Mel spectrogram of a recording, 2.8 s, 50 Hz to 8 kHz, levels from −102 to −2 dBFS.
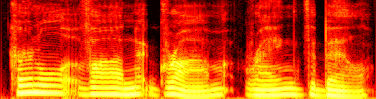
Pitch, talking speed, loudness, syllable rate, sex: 135 Hz, 130 wpm, -16 LUFS, 3.1 syllables/s, male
